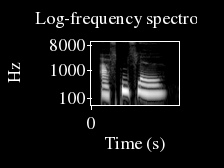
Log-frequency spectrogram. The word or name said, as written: aftenflade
